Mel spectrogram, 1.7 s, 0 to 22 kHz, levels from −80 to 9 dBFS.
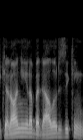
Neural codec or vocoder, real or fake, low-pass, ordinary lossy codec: codec, 24 kHz, 0.9 kbps, WavTokenizer, small release; fake; 7.2 kHz; MP3, 48 kbps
